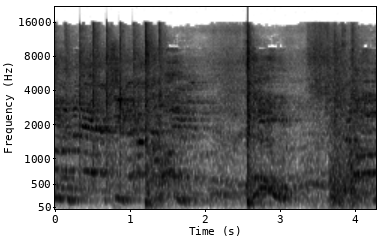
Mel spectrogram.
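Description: Voices shouting and calling out around a wrestling ring, with one sharp slam on the ring mat about two and a half seconds in.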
